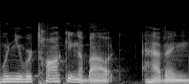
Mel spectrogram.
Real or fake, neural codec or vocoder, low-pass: real; none; 7.2 kHz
